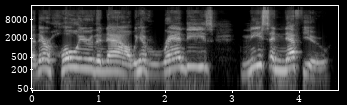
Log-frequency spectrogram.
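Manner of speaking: ordinary delivery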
